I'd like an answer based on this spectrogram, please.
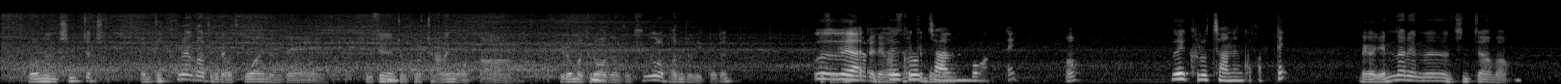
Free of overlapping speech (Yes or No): No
